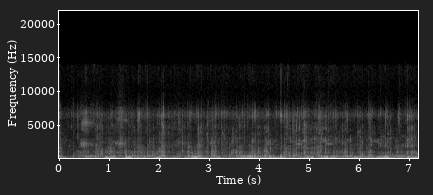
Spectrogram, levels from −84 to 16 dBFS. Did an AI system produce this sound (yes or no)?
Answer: no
